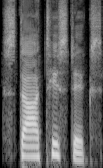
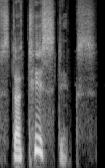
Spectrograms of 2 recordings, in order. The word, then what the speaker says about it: statistics: the stress for example I'll say statistics instead of statistics and I always used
